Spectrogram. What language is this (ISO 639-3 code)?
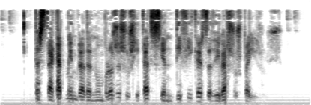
cat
